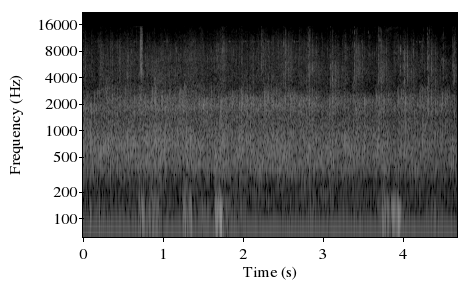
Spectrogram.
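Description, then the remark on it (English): A church audience claps steadily for several seconds as a guest speaker comes up, a dense, even wash of many hands with no voices standing out, holding at a constant level throughout. “give him a round of applause as he comes.”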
